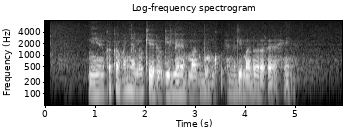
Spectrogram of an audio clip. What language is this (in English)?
Luo (Kenya and Tanzania)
